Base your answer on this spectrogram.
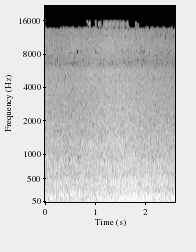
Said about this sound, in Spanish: Bajo nuestros pies la arena de la playa, alguno haciendo gimnasia y de fondo el sonido del mar.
